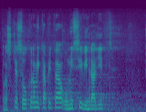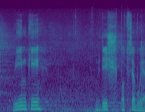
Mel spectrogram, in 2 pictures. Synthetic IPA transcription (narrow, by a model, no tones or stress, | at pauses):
pɾoscɛso̞wkɾomiːkapɪt̪aːlʔumisiːvɪɦɾaɟɪt̪ | viːjimkɪ | ɡdɪʃpot̪r̝̥ɛbujɛ̰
